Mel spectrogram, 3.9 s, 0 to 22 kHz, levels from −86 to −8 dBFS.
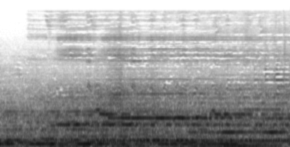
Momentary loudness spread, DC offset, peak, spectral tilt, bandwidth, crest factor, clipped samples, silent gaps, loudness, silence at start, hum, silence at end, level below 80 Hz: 3 LU; under 0.1%; -4 dBFS; -7.5 dB/octave; 15.5 kHz; 12 dB; under 0.1%; none; -17 LUFS; 0 s; none; 0 s; -26 dBFS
